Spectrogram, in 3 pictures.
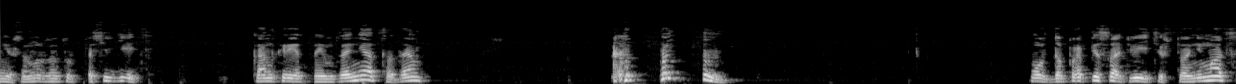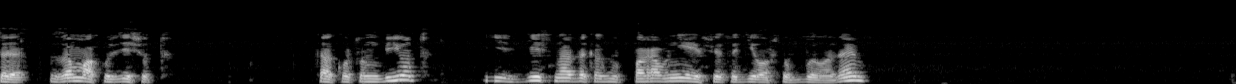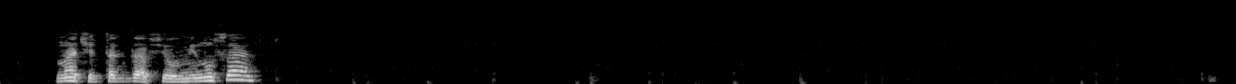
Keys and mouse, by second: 1.0 shift+middle click, 2.0 middle click, 3.2 click, 3.7 shift+middle click, 5.4-6.7 drag, 8.5-12.8 drag, 13.1 middle click, 14.8-16.8 drag, 17.4-18.8 middle drag, 19.5 shift+middle click, 21.6-24.8 drag, 25.8 click, 27.5 click, 29.2 click, 30.6 click, 32.2 click, 33.5 click.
